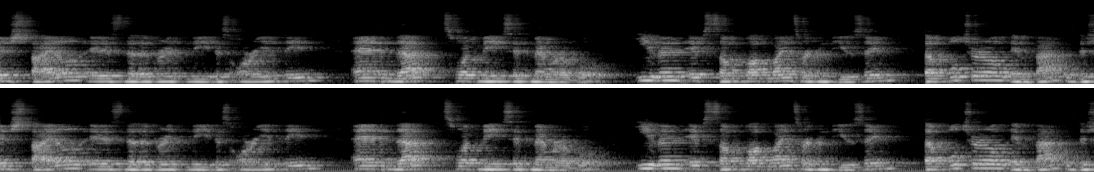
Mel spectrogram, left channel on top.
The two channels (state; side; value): noise; right; hum, 24 dB below the sound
